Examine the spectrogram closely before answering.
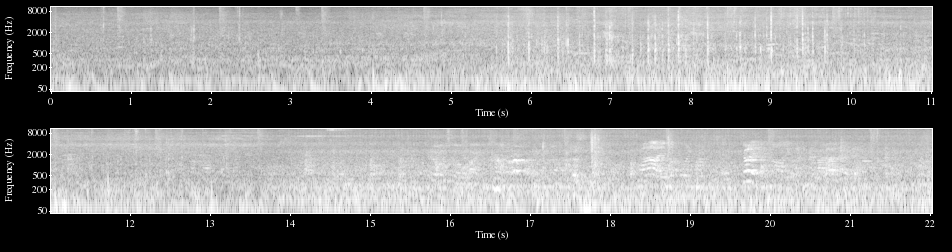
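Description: Young people talk nearby.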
